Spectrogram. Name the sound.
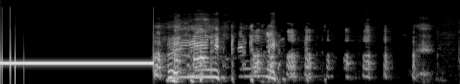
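censor bleep over speech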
